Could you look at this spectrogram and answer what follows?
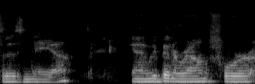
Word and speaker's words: NAYA: Well, the acronym NAYA, we pronounce it as NAYA, and we've been around for about 46 years.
